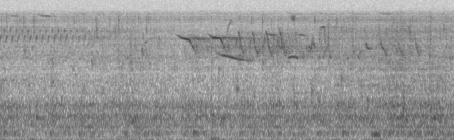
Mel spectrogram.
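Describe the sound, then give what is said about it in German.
A steady wash of sea water fills the whole stretch, a continuous hiss and rush, with faint high bird chirps briefly rising above it midway. No one speaks. “Und da auch du ein Kind der Natur bist, spürst du, wie hier am Meer.”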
